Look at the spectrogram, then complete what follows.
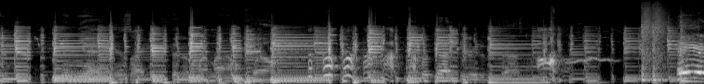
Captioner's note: laugh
